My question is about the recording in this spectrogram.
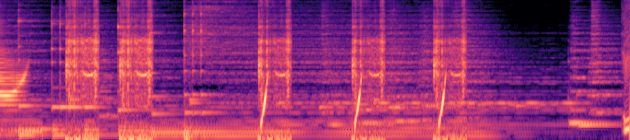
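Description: Cartoon background music with comic sound effects: a quick rising glide at the start, two short crashes about a second in, then three fast upward swoops in the middle before the music fades.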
